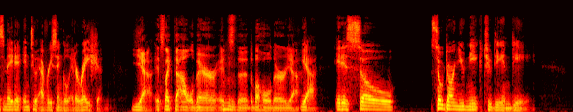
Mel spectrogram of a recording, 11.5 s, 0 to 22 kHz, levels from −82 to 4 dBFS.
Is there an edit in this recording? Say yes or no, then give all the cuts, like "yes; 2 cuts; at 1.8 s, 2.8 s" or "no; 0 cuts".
no; 0 cuts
